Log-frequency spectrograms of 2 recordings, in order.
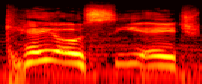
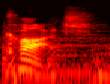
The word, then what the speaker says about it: Koch: I am aware that Koch is German for cook or chef, which is a word, might not be the word that it is an Austrian German company.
